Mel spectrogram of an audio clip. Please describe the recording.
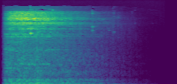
Magic fire spell Cast. Created with Logic's Alchemy Synthesizer.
